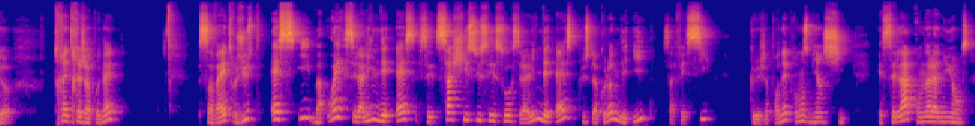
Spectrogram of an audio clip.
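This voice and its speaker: A man teaching Japanese in a casual video lesson, chatty and lively, spelling out letters. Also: a little high, reverberant.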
